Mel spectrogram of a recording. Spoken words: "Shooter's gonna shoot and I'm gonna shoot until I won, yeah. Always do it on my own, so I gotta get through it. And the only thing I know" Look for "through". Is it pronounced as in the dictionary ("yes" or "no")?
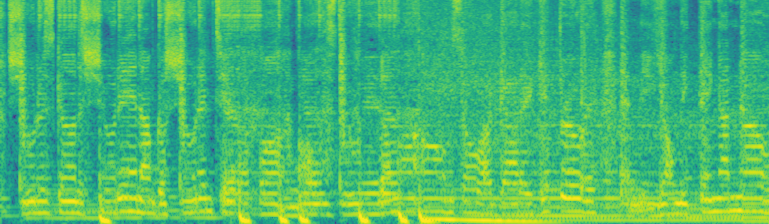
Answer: yes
